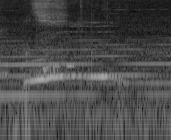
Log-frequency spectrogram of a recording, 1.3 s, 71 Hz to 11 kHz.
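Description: A Timber 1.5 RC model plane on floats flies over water, its propeller giving a brief rising tonal whine for under a second against background noise.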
